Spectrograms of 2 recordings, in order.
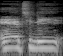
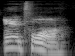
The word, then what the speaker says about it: Antoine: Like, even when I met you, with all due respect, you know, everybody mispronounces my name. I've been called Anthony, Antoine, sometime, but Antonio, Antone, right, Anthony, Anthony. Right. Pronounce it. It's Antoine. Antoine.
